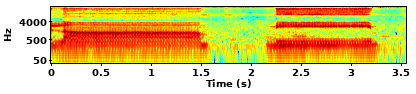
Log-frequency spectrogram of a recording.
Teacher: یا مدہ کے بعد سکون ہمیشہ رہنے والا ہے یعنی جزم ہے، تو یہ بھی مد بنے گی مد لازم حرفی مخفف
